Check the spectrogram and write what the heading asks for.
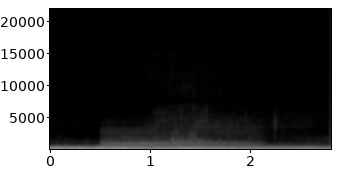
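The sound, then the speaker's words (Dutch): A blue whale song: a deep, sustained moaning drone that swells briefly in the middle, loud and continuous with an underwater, resonant quality and no voices, made by a blue whale diving hundreds of meters deep to send its call through the deep sea. “Het machtige geluid van een zingende blauwe vinvis”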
